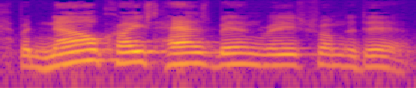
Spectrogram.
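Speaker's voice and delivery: slow, weighty declaration with stress on "now"; slowed emphatic quote of Paul; emphatic statement. Shown as a demonstration. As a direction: lay each word down deliberately. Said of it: "he makes that emphatic statement".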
